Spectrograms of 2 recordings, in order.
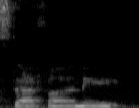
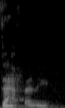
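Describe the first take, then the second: First: The middle syllable has a full vowel. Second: The middle syllable has a reduced schwa vowel. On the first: The speaker calls it wrong. "This is not Stephanie" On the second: The speaker calls it right. "it is Stephanie. ... The middle syllable is a, the schwa"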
